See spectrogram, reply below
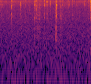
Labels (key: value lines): label: ambient
recorder: HydroMoth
